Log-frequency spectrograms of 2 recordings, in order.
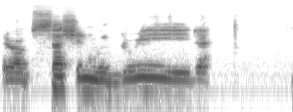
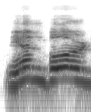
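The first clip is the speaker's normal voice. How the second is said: high, loud mock cry; loud mock plea for the unborn; mocking old zealot; 9 semitones higher, 8 dB louder than usual. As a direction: ham up the pious old extremist. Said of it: "he used to say".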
